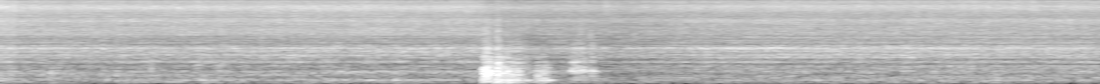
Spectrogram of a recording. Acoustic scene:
kitchen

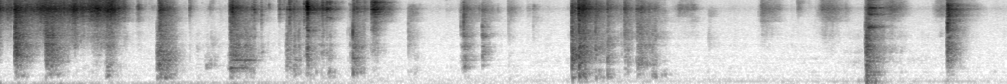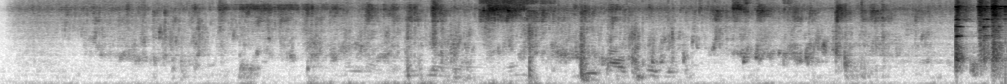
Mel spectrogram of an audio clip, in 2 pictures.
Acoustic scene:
kitchen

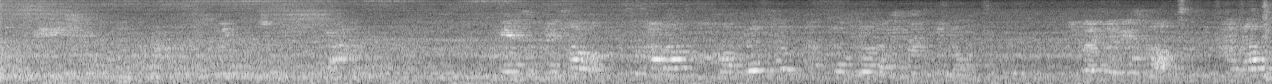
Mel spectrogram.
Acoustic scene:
subway train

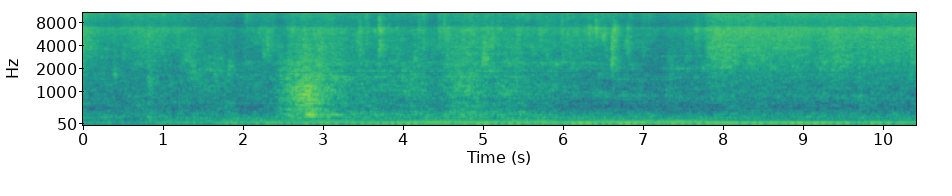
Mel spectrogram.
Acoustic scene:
restroom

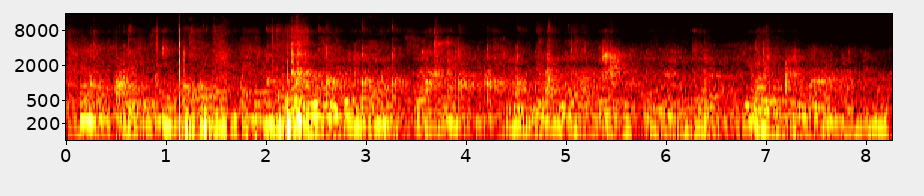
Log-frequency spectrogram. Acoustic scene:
crowded indoor space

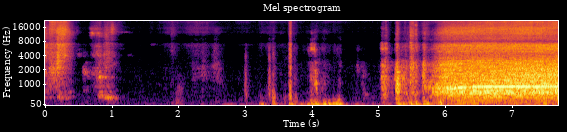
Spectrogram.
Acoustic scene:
restroom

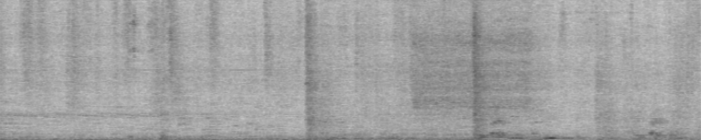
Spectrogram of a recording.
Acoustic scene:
subway station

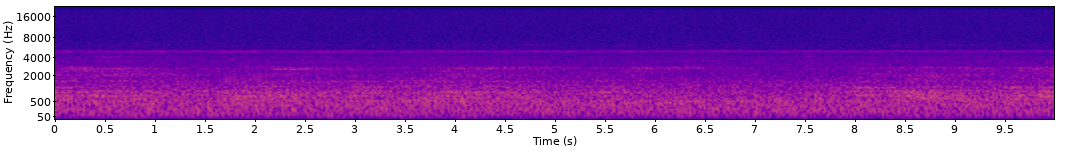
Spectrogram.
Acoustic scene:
subway station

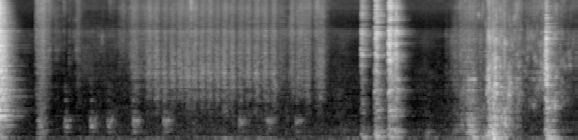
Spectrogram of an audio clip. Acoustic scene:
kitchen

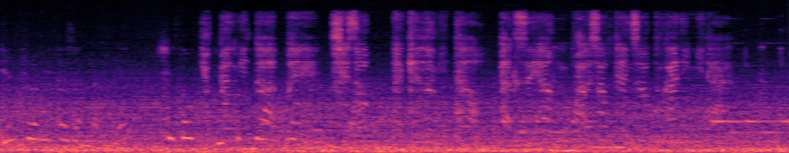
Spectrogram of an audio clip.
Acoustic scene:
car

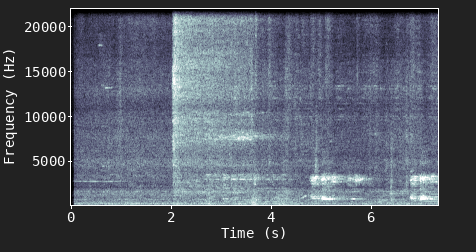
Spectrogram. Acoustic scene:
subway train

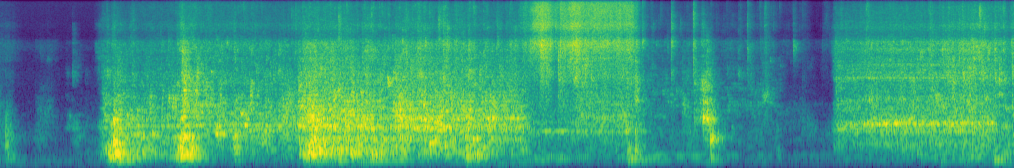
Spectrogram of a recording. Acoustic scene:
restroom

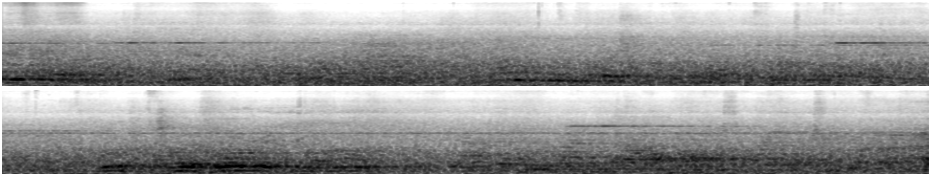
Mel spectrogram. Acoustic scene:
subway station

